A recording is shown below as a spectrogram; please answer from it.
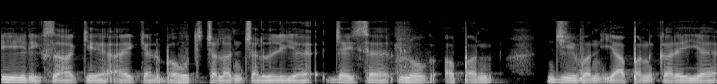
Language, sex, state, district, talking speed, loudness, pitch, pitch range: Maithili, male, Bihar, Saharsa, 100 wpm, -18 LUFS, 95 Hz, 95-100 Hz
